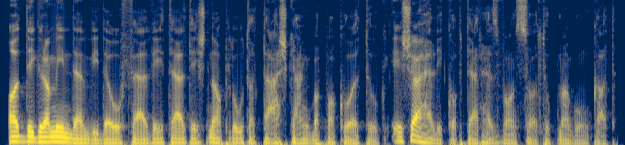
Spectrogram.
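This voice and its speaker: A man reading a first-person memoir aloud as an audiobook narrator, in a measured, deliberate way. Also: extremely low pitch, lively intonation, a little mellow, no echo, studio quality.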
